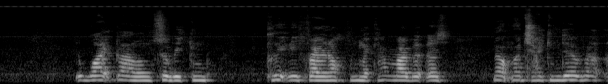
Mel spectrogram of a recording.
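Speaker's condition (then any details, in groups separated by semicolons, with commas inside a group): Cerebral palsy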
